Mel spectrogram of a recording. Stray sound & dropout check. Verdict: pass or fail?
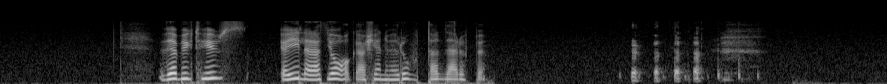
fail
